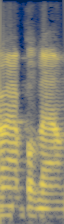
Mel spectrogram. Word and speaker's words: Apfelbaum: Am I saying it right? You're saying it right, Apfelbaum. That's right. He gave me a 101 tutorial on how to say his last name is 3 syllables.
